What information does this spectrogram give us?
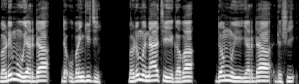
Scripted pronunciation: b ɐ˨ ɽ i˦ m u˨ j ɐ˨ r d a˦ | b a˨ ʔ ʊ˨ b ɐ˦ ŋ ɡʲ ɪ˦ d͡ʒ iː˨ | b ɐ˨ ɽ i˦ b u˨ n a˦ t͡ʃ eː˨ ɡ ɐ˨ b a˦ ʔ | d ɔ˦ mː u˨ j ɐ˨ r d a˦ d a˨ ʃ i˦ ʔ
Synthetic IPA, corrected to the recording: b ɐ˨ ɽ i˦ m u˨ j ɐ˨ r d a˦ | d a˨ ʔ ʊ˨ b ɐ˦ ŋ ɡʲ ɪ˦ d͡ʒ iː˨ | b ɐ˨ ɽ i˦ m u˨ n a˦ t͡ʃ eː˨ ɡ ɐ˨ b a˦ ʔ | d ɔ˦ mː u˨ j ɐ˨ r d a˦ d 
